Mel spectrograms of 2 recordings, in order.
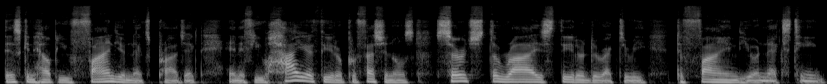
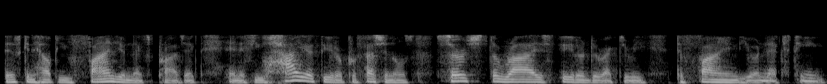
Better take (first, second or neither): first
